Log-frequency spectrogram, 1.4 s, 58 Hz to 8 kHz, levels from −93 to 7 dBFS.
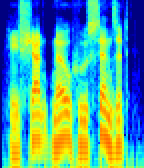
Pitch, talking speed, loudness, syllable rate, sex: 120 Hz, 250 wpm, -19 LUFS, 5.0 syllables/s, male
